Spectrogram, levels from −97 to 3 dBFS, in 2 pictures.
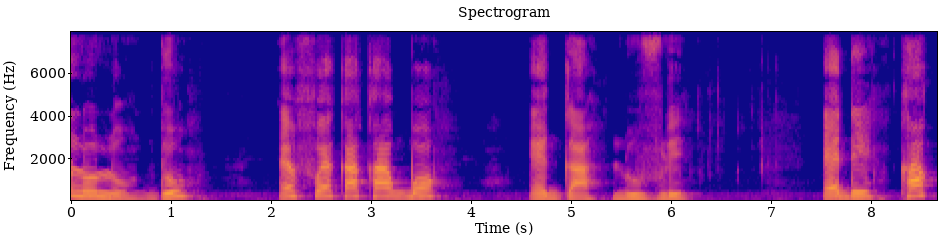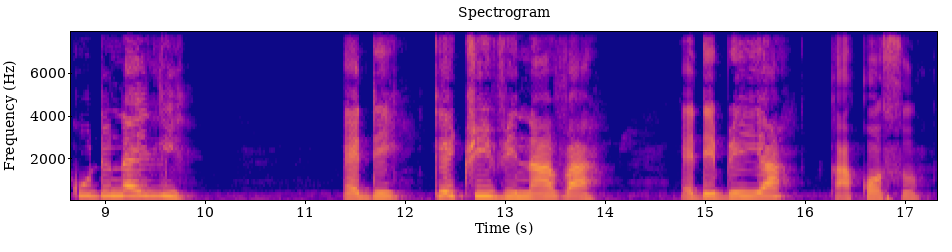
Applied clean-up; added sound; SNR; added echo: none; none; none; none.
